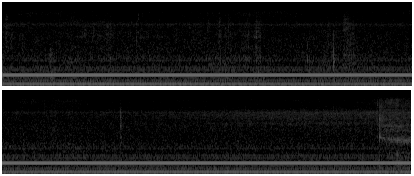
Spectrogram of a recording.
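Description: Near silence except a faint, steady electrical tone with a low hum under it, holding unchanged throughout.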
